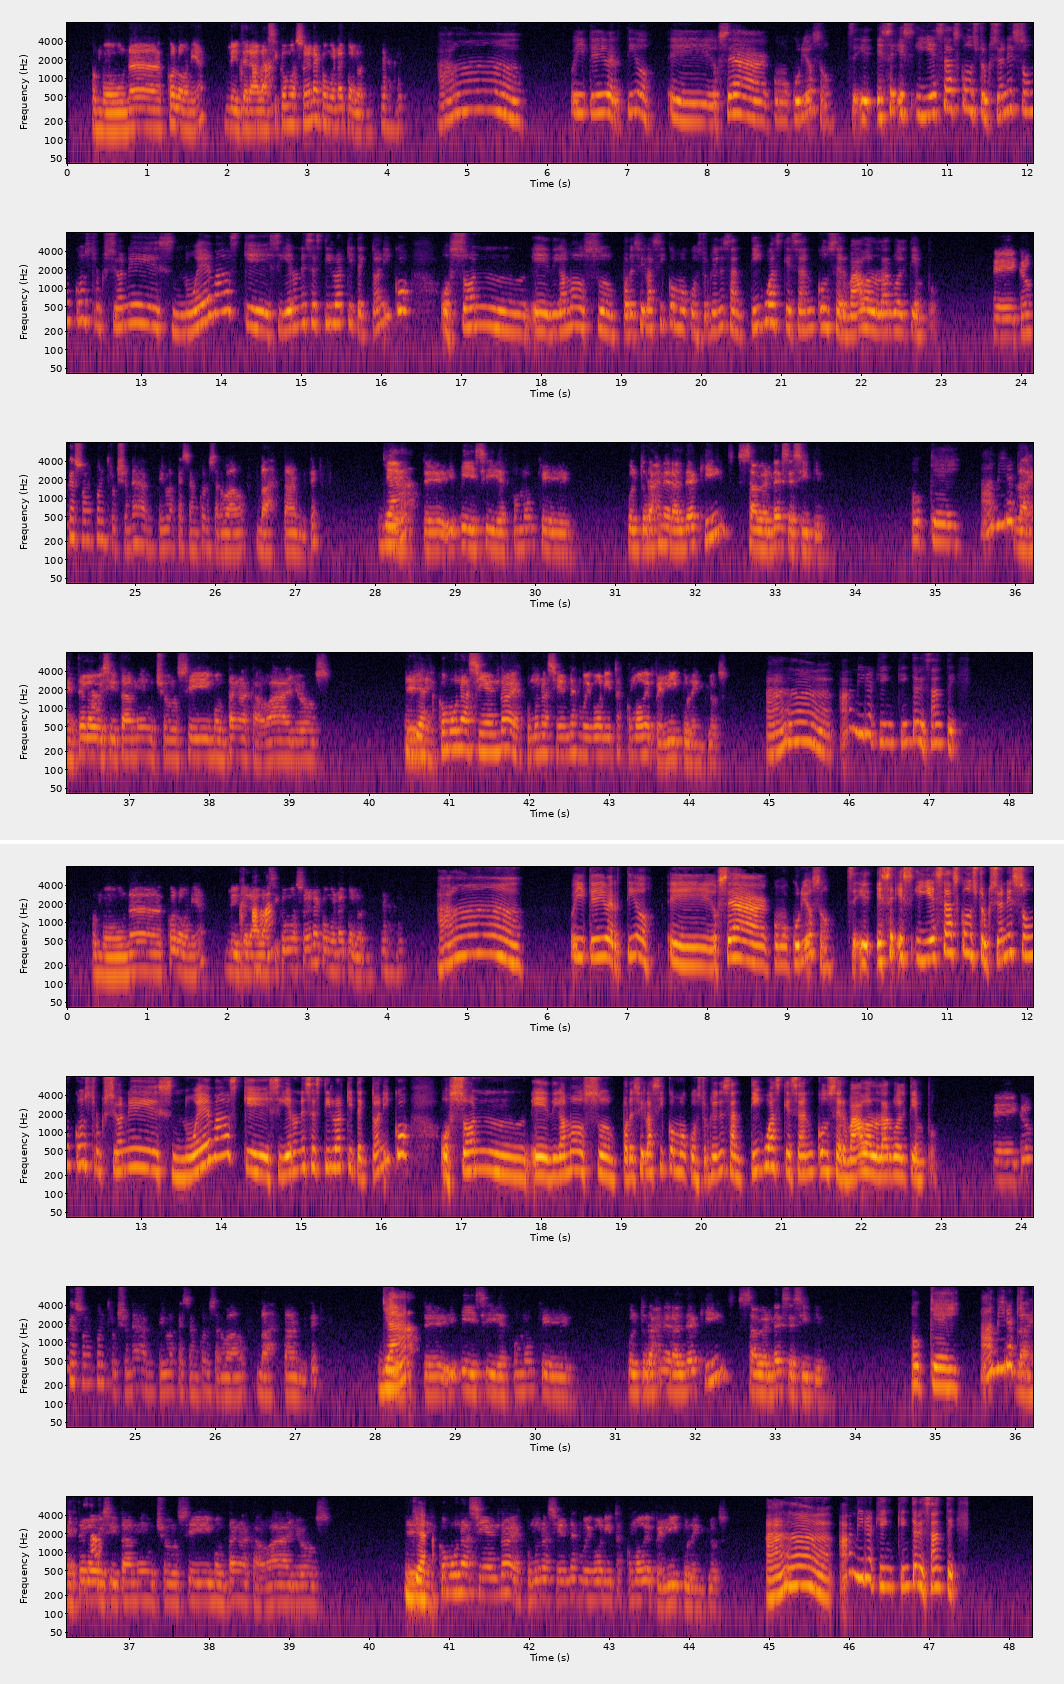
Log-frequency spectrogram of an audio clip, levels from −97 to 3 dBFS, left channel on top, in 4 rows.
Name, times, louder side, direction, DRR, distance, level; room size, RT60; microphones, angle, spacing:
voice 1, 0.3-4.2 23.6-27.3 28.1-30.5 31.2-33.7 36.0-39.5 40.4-44.5, left 2 dB, 45° left, 0.6 m, -31 dB
voice 2, 4.6-5.7 6.3-22.9 28.0-28.5 34.7-35.3 35.6-36.2 36.5-36.7 40.4-40.7 45.0-47.5, right 6 dB, 60° right, 0.3 m, -24 dB
3.0 x 2.4 x 3.0 m
head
